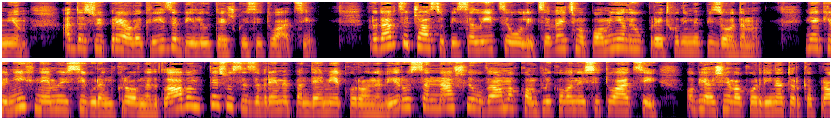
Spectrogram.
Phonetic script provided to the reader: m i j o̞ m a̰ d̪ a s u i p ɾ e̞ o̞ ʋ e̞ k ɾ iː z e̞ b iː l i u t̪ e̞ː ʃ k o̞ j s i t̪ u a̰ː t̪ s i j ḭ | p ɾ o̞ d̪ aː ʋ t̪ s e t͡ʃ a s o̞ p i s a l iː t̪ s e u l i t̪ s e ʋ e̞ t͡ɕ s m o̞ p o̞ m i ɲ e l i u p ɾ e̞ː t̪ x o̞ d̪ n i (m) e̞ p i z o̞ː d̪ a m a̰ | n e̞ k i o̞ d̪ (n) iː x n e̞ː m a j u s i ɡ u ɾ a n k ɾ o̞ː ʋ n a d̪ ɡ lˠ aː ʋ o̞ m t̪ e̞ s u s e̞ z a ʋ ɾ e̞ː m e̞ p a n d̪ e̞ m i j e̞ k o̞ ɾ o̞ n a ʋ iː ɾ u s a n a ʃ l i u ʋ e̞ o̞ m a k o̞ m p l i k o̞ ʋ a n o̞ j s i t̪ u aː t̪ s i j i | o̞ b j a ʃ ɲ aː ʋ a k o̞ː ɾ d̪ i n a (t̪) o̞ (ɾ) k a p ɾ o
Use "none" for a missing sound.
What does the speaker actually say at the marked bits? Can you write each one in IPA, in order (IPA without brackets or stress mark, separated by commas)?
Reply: m, ɲ, t̪, ɾ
